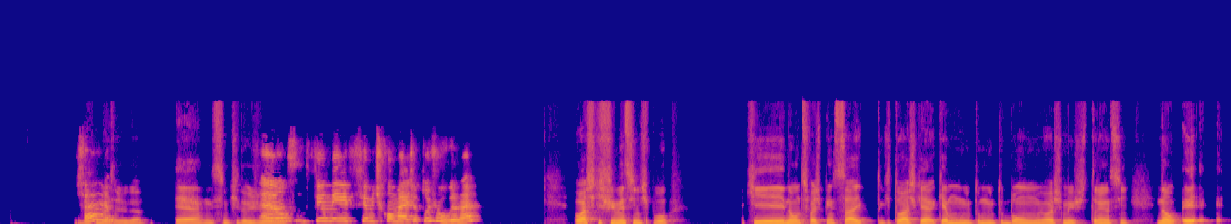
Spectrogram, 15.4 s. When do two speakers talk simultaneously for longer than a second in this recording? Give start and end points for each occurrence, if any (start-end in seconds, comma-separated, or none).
none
